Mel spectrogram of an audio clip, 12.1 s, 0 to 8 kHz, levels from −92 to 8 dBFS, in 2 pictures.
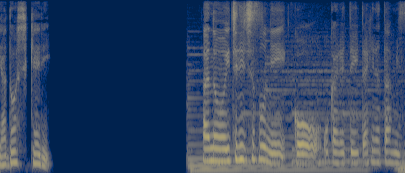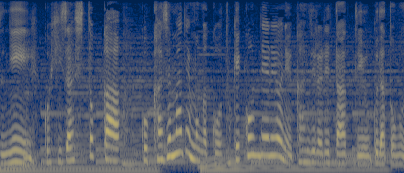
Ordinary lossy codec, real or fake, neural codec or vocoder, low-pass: none; real; none; none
